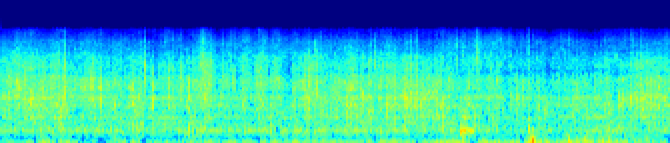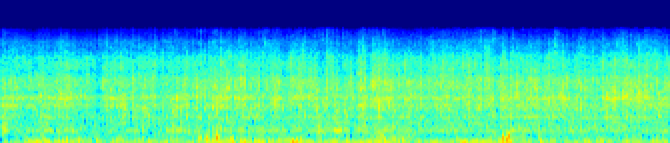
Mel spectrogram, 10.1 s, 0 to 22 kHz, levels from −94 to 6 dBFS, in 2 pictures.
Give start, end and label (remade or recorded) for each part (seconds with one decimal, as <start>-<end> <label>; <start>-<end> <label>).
0.0-2.2 remade; 2.2-3.1 recorded; 3.1-7.0 remade; 7.0-10.1 recorded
